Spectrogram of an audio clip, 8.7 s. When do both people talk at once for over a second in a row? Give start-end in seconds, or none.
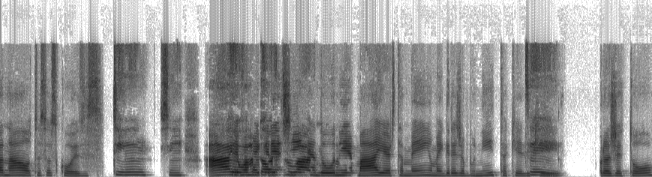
3.0-4.3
